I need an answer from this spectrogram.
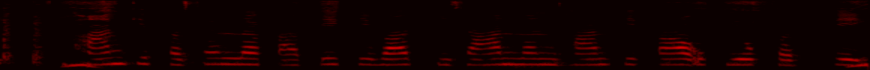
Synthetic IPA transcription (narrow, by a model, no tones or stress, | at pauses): k̪ʰaːnkepʰɐsəlːəkaːt̪ekebaːd̪̚kɪsaːnmənd̪ʱaːnkekaʊpjoːɡ̚kɐɾt̪eː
